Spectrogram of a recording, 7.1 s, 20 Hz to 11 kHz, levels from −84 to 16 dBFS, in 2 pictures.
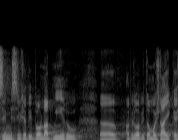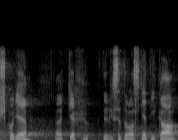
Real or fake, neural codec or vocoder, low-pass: real; none; 7.2 kHz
